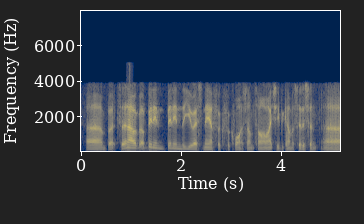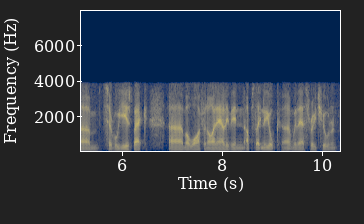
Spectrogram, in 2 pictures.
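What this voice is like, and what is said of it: British accent that sounds Australian. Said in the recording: “9 out of 10 people think I'm Australian... do you think he sounds Australian? I think he does... that kind of dialect... our first UK guest”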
